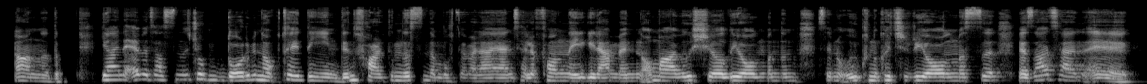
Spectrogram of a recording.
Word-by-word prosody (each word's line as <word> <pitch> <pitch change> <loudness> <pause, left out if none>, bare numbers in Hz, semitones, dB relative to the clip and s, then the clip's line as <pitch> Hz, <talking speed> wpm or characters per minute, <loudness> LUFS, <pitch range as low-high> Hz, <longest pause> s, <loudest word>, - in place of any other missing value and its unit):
Anladım. 155 -7 -2 0.4
Yani, 215 +1 +1
evet, 225 0 -1
aslında 220 +2 -1
çok 215 -6 -3
doğru 185 +3 +3
bir 215 -1 -1
noktaya 200 +2 0
değindin. 165 -2 -1
Farkındasın 185 0 0
da 170 - -6
muhtemelen, 155 -1 -4
yani 155 0 0
telefonla 170 +2 -2
ilgilenmenin, 160 0 +1
o - - -3
mavi 175 -2 +2
ışığı 190 -2 +4
alıyor 175 +1 +5
olmanın, 170 0 -4 0.2
senin 180 -1 0
uykunu 180 +3 -1
kaçırıyor 185 -2 +2
olması. 170 +2 +2 0.2
Ya, 165 - +4
zaten, 200 -2 0
eee, 135 -7 0
175 Hz, 140 wpm, -22 LUFS, 160-190 Hz, 0.4 s, alıyor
